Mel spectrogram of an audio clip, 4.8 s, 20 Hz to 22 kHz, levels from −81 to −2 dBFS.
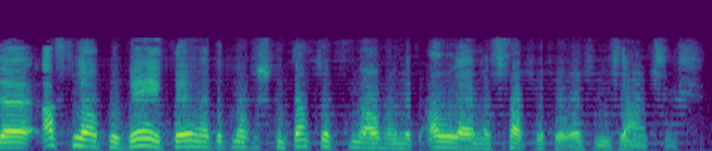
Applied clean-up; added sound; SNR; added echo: neural separator model SepFormer DNS4.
